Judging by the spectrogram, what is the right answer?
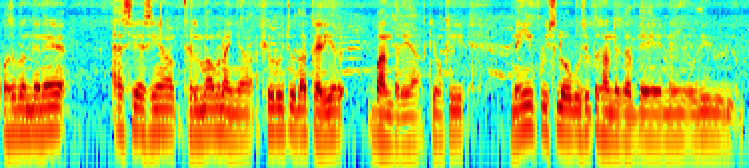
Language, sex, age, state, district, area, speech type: Dogri, male, 18-30, Jammu and Kashmir, Kathua, rural, spontaneous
